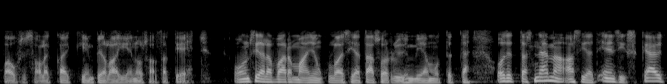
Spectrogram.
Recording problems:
high frequencies cut off; severe; nothing above 5 kHz

